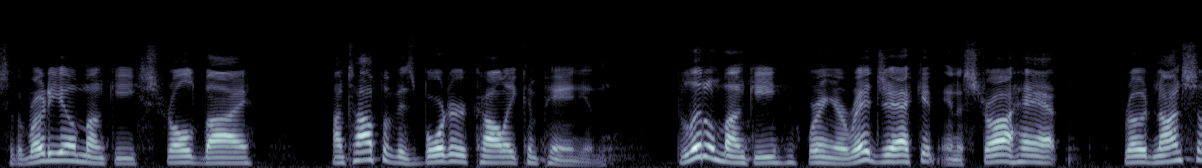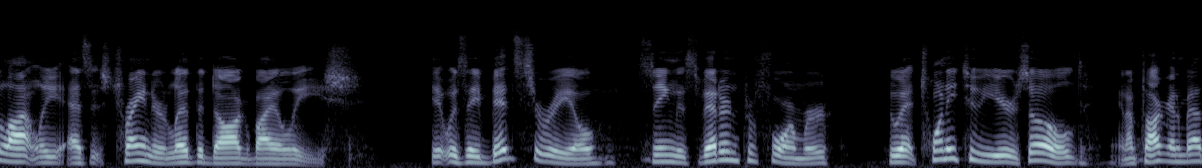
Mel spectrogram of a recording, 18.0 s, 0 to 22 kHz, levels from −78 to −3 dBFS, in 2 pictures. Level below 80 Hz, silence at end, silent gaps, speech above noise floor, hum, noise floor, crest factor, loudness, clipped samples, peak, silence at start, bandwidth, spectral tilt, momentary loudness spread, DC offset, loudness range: -70 dBFS; 0 s; none; 44 dB; none; -70 dBFS; 22 dB; -27 LUFS; under 0.1%; -6 dBFS; 0 s; 9 kHz; -7.5 dB/octave; 13 LU; under 0.1%; 4 LU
